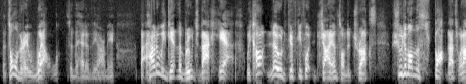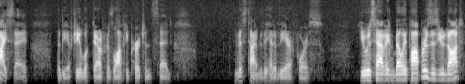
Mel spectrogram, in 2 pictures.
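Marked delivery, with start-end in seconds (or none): 0.0-1.2 slow, loud, high military voice; objecting army chief. Acted. 2.8-9.9 high, loud military objection; blustering army chief. Acted. Voices head of the army. 16.5-18.5 loud, high giant voice asking; friendly giant. Acted. BFG questions Air Force chief.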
